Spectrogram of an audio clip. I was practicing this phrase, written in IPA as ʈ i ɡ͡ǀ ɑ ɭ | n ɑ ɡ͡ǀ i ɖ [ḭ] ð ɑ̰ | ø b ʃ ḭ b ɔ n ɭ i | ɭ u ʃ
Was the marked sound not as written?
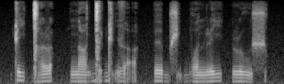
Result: no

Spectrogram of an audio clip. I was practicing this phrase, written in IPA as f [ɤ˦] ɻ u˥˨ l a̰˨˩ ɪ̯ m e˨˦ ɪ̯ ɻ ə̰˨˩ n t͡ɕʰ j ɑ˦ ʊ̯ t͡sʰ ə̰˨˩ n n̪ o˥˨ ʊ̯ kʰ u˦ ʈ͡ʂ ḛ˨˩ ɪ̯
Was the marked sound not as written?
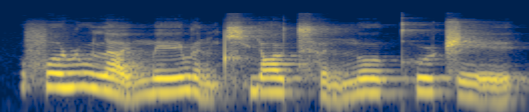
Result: no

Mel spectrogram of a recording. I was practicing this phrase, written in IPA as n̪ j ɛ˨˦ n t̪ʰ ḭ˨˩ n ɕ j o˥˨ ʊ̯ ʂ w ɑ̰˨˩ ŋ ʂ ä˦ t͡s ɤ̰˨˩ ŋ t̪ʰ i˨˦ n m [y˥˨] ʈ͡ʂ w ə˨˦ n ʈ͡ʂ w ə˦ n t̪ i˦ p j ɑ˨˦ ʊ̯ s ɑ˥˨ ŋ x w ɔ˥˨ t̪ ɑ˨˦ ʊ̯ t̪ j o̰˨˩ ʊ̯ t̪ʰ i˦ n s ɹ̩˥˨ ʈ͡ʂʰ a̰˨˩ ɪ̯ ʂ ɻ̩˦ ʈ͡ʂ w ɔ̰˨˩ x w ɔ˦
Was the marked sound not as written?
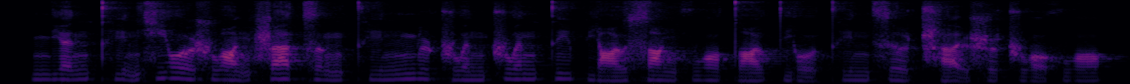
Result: no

